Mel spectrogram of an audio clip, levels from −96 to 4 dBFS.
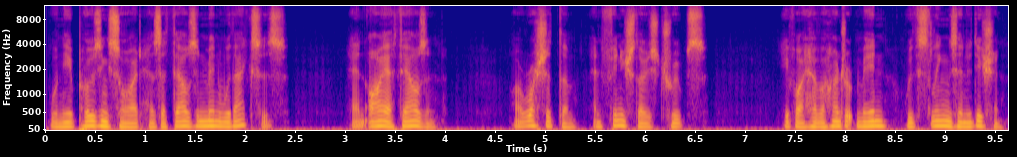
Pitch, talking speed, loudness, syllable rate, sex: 115 Hz, 200 wpm, -19 LUFS, 5.8 syllables/s, male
